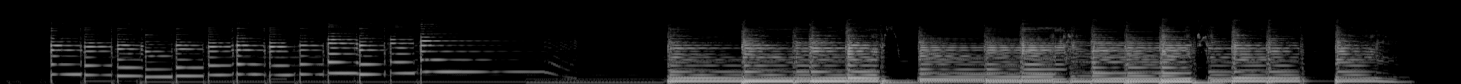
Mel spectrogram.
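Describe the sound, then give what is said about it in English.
Electric guitar played through an MXR analog chorus pedal: a clean arpeggiated phrase rings out, a pause, then louder strummed chords with a warm, wavering, swirling tone, played solo. “Once again, this is the MXR analog chorus, and it's the most wallet friendly option on this list that I recommend.”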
